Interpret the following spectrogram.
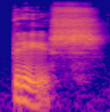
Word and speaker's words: três: When we read this number separately we say: /treʃ, treʃ/, we have the sound /ʃ/ at the end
